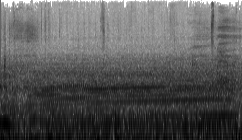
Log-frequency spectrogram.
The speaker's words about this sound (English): You get these great four-wheel drifts in the Panamera because the car just attenuates all the power, and it's just really a treat to do a lovely little drifty four-wheel slide around some of these corners.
